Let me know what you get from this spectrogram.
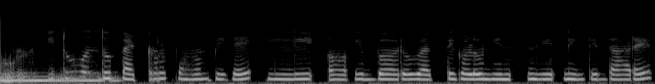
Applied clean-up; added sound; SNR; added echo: neural diffusion model UNIVERSE++.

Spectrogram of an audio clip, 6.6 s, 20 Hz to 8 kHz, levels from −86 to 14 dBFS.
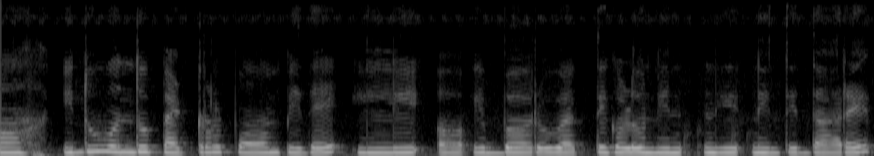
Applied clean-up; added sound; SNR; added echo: none; none; none; none.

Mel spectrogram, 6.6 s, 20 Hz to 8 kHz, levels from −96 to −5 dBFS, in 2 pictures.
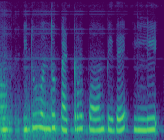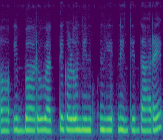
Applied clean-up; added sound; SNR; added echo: neural separator model SepFormer DNS4.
